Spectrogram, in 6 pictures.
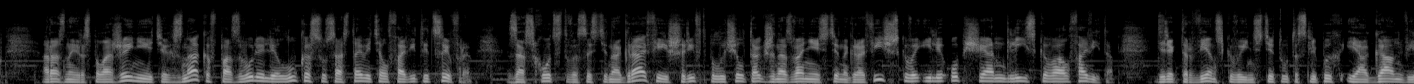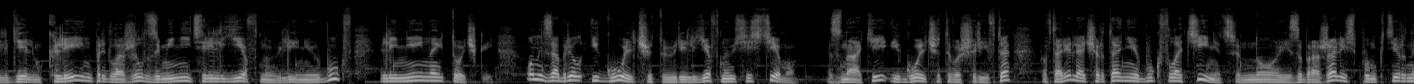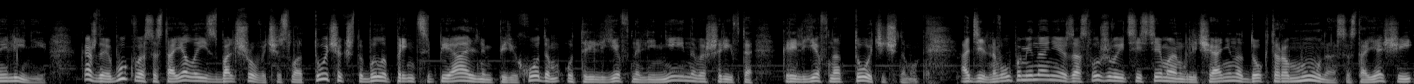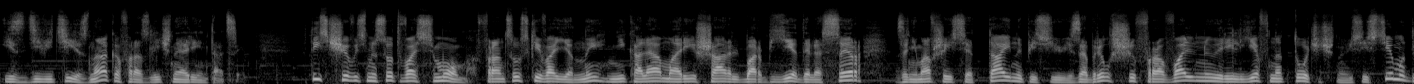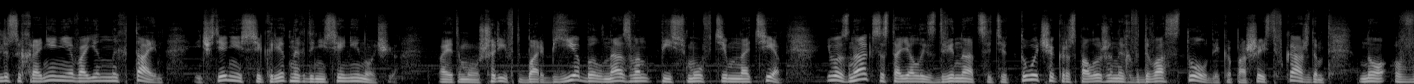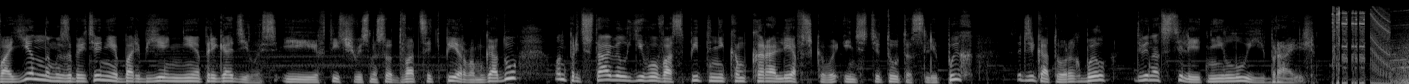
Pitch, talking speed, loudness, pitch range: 140 Hz, 105 wpm, -29 LUFS, 120-160 Hz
